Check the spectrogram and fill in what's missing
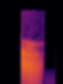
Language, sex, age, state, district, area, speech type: Manipuri, male, 60+, Manipur, Kangpokpi, urban, conversation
